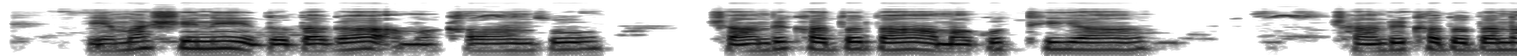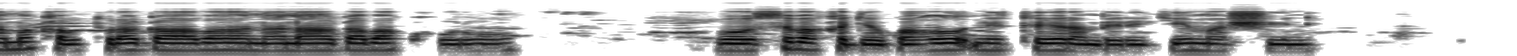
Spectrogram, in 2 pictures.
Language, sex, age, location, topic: Kinyarwanda, female, 36-49, Musanze, finance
